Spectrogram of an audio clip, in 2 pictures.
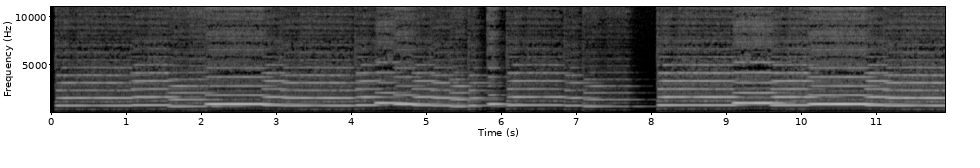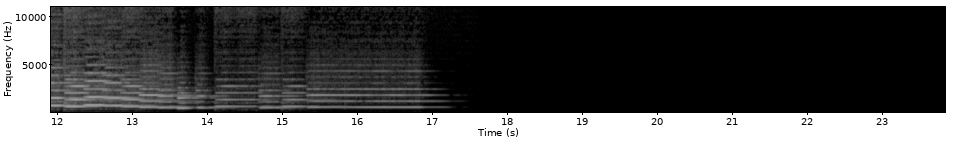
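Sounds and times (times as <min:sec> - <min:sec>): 
flute etude: 0:00.0 - 0:17.2.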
